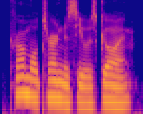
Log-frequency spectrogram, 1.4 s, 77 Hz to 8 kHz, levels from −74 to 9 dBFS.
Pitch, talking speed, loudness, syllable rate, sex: 140 Hz, 250 wpm, -15 LUFS, 6.8 syllables/s, male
